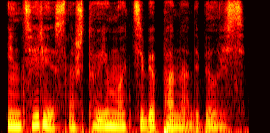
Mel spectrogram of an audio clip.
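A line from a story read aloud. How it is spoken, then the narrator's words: Worried muttering mother. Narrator (Russian): пробормотала мама, хмурясь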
